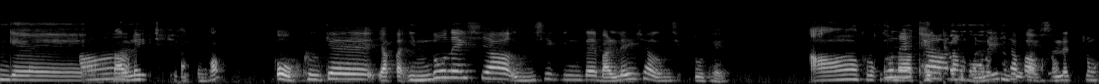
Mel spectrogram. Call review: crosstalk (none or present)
present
